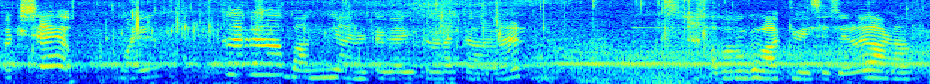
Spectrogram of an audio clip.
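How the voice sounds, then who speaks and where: At normal speed and with lively intonation, a woman with a voice on the high side and a northern Kerala Malayali accent vlogs about travel. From Wayanad, Kerala, India, she chats enthusiastically to viewers in Malayalam mixed with English, outdoors by backwaters, paddy fields and on a canoe, with noisy ambient sound around her.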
